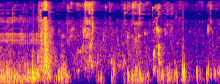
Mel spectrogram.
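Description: Paddle strokes from a one-person outrigger canoe: the blade going into and out of the water in short, irregular splashes, with wind on the microphone.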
